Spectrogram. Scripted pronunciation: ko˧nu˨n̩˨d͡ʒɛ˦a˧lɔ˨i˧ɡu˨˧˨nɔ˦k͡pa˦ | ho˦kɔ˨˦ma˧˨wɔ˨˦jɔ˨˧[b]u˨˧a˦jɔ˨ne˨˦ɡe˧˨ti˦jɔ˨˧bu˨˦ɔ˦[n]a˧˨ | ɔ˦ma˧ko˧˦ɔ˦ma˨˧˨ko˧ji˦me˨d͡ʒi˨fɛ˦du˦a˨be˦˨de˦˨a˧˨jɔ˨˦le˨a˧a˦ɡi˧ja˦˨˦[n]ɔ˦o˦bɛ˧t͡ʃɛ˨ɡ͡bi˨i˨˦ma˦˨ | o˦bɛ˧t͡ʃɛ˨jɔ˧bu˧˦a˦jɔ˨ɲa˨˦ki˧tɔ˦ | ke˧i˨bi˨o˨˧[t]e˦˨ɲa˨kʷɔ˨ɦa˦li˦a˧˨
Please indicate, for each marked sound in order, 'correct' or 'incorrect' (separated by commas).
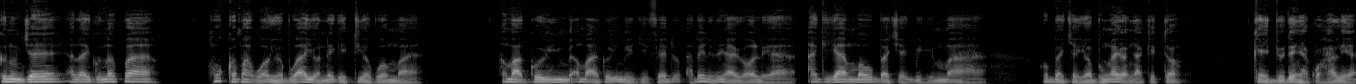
correct, incorrect, incorrect, incorrect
